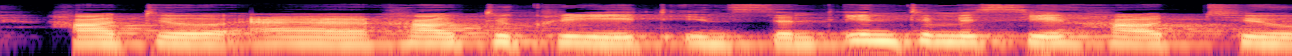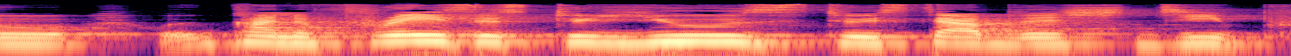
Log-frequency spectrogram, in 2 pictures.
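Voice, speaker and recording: A woman's voice: mid-range voice, a bit bright. A woman from Russia with a Russian accent, a relationship coach giving emphatic, enthusiastic advice straight to her viewers. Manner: emphatic, enthusiastic, self-promoting. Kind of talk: direct-to-camera advice talk.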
